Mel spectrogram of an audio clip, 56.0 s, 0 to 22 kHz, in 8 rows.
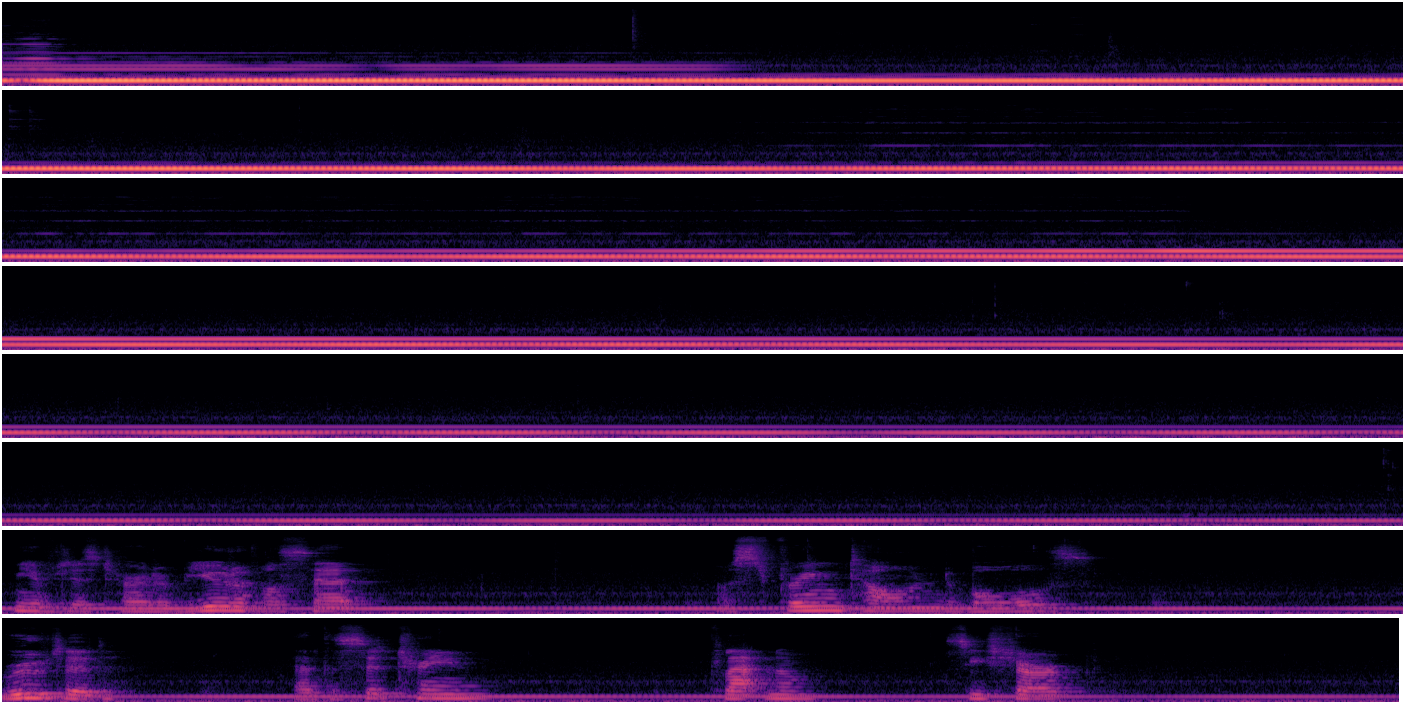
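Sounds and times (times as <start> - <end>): faint high ringing: 0.0 - 56.0
singing bowls ringing low chord: 0.0 - 56.0.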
